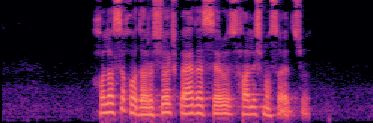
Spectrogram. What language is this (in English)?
Persian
